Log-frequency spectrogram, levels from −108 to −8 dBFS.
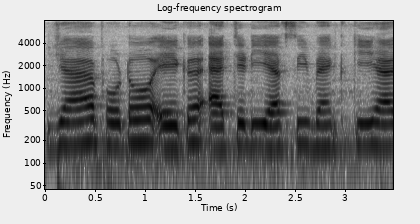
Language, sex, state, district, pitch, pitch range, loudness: Hindi, male, Uttar Pradesh, Shamli, 170 Hz, 165-175 Hz, -15 LUFS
